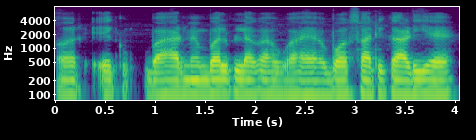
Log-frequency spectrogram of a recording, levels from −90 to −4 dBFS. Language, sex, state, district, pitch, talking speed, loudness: Hindi, male, Jharkhand, Deoghar, 105 Hz, 190 wpm, -18 LUFS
